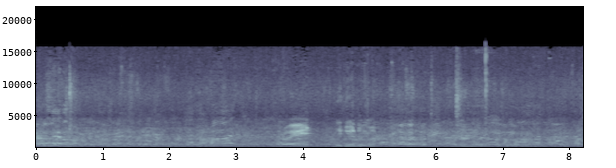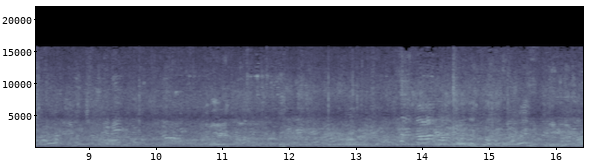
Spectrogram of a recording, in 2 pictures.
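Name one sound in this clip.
Women laugh and shriek with excitement.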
